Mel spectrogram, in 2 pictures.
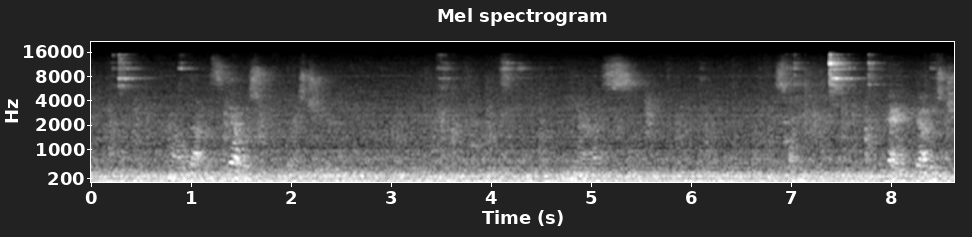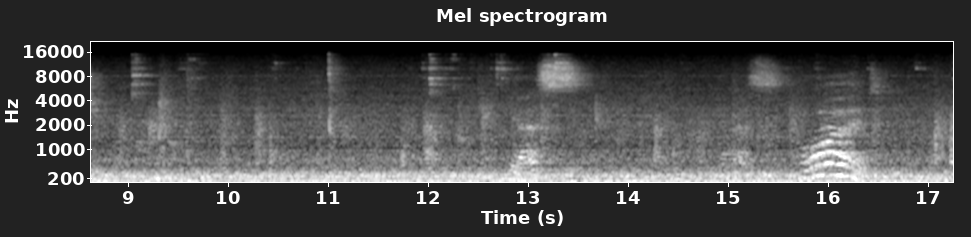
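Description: A woman gives a dog short, upbeat commands in a large echoing room.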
